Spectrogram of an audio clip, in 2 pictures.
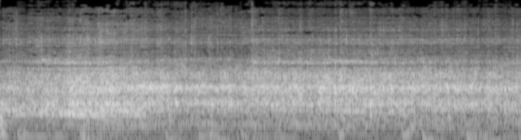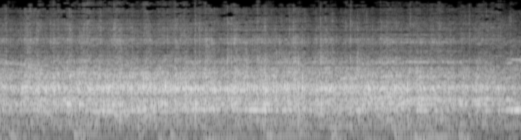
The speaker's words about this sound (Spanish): Sí, ese aplauso es para ustedes, ese aplauso es para ustedes, se lo tienen bien merecido. Claro que sí.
